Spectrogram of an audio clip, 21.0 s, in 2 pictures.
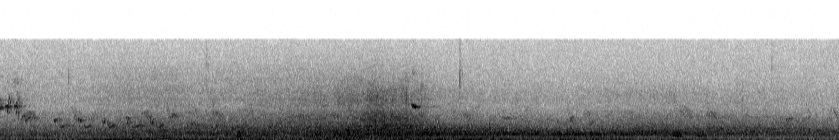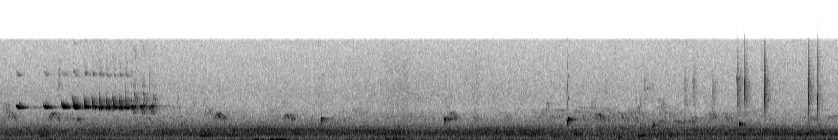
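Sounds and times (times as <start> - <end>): bird chirping rapidly: 0.0 - 2.8, 10.5 - 12.5
outdoor background hiss: 14.2 - 17.2.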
